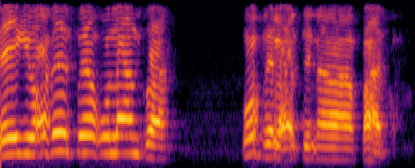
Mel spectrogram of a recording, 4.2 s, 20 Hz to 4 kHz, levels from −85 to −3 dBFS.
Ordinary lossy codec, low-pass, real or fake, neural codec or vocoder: none; 3.6 kHz; fake; codec, 16 kHz, 8 kbps, FunCodec, trained on LibriTTS, 25 frames a second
